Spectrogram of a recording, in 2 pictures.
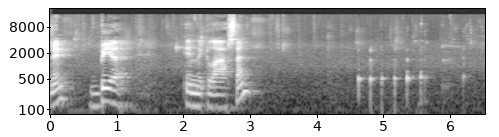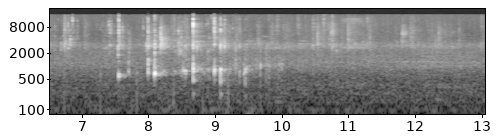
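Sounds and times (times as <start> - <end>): beer glugging from a bottle: 4.6 - 10.2.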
